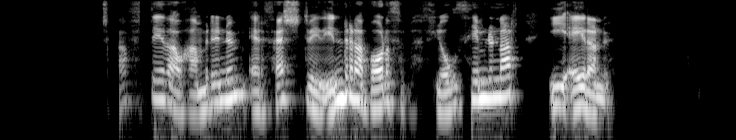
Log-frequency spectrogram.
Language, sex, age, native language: Icelandic, male, 30-39, Icelandic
